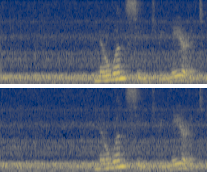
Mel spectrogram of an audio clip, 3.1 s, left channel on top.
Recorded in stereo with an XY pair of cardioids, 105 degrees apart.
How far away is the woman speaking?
About 1.8 m.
